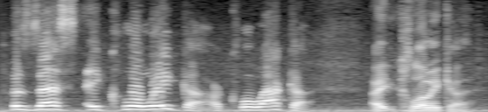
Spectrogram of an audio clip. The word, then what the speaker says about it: cloaca: Cloaca.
